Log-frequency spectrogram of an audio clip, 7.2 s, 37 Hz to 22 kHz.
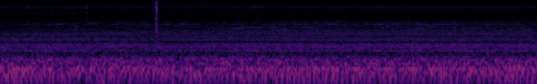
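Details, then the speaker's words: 1973 Westinghouse 25-pint dehumidifier, compressor dated early 1973, designed for low-pressure R12 and fan motor possibly at full speed; low, steady, quiet hum with no knocks, rattles or whine; normal running. "amazing yeah this thing is quiet"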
